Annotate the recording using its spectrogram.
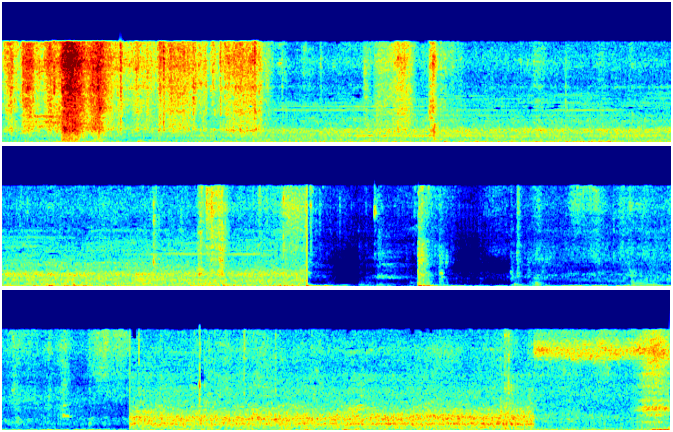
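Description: Steady car and parking-lot background noise with a knock just after the start; the sound drops out briefly about halfway through.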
